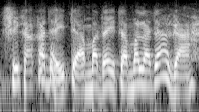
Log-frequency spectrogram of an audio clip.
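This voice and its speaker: A man's voice: sits high, lively intonation, fast, a bit bright, soft background music. A man with a Filipino Ilocano accent playing a lazy, whiny grown son in a comedy drama. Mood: teasing.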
